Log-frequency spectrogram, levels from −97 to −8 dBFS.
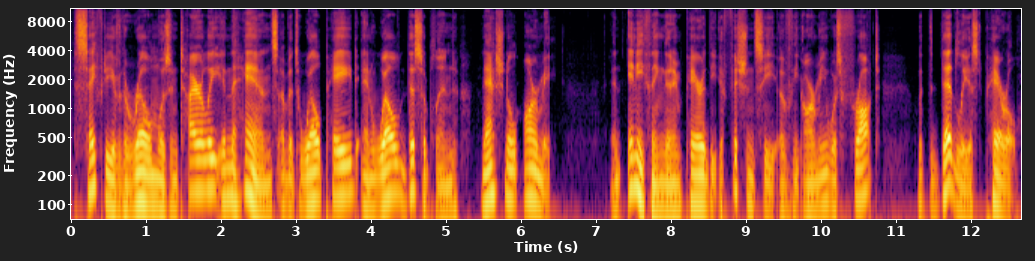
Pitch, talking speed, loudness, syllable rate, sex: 95 Hz, 160 wpm, -19 LUFS, 5.1 syllables/s, male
